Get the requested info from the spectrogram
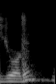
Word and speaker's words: Jordan: Uh, my name is Jordan with a silent PH in the middle.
